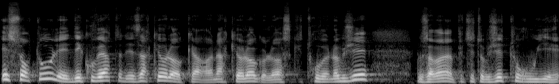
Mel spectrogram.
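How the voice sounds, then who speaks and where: A man with a southern French accent and a dark, mellow tone speaks with very wide pitch swings. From southern France, Carpentras (Vaucluse). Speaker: historical reenactment association president. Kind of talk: interview explanation. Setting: museum.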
